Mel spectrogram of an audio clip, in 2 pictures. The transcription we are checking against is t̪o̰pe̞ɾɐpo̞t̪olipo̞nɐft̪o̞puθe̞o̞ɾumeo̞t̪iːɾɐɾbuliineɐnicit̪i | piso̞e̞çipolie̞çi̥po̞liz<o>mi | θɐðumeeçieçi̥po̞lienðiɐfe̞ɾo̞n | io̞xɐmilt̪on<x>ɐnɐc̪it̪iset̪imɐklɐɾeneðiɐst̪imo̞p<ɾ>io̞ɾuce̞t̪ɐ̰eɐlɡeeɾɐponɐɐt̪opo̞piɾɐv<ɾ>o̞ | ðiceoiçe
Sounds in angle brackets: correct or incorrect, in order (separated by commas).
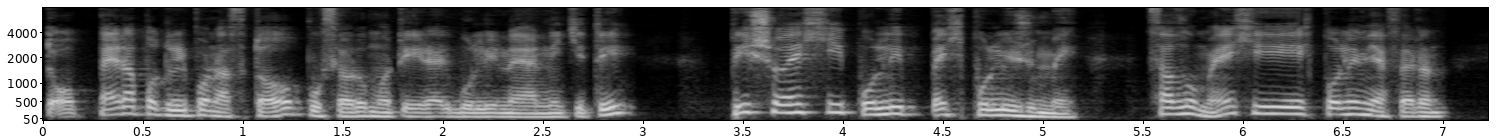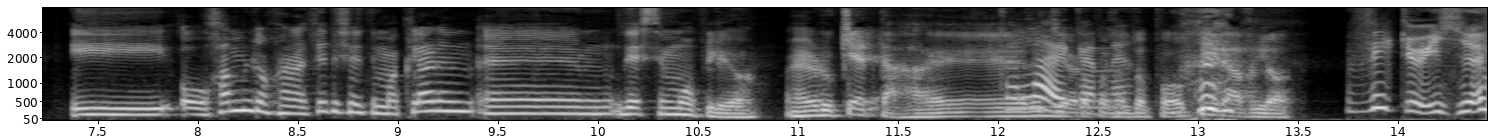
incorrect, correct, incorrect, incorrect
